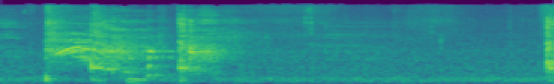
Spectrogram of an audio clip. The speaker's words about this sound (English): Hang on, I have to cough.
